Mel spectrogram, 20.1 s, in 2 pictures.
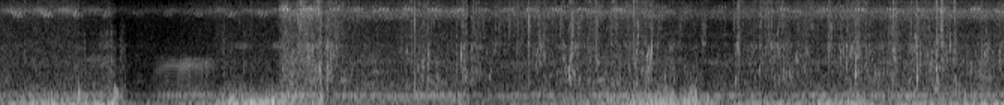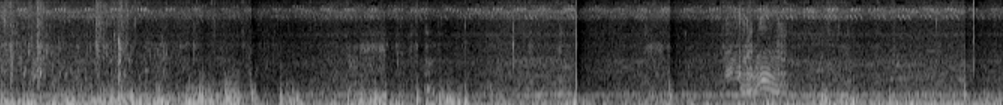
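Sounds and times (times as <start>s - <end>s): wind rumble on microphone: 0.0s - 20.0s
footsteps sloshing through water: 2.8s - 15.7s
microphone handling noise: 5.6s - 19.8s.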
